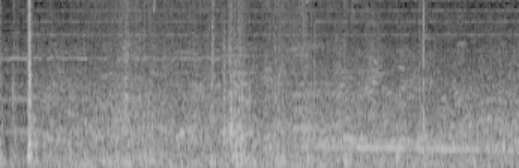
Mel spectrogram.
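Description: A steady, droning engine rumble fills the inside of a car, with occasional soft clicks and knocks over the continuous road noise.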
